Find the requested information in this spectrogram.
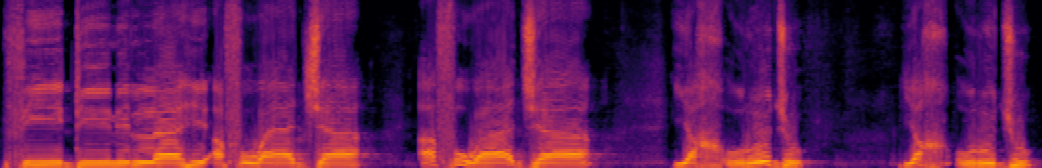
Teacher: جیم ادا ہوتا ہے زبان کا درمیانی حصہ اوپر تالو کے ساتھ لگنے سے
